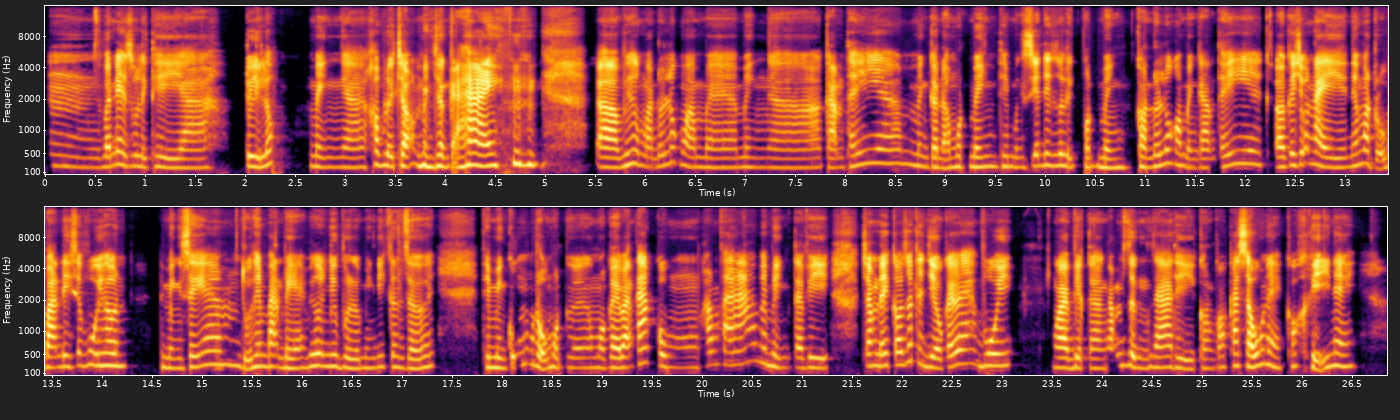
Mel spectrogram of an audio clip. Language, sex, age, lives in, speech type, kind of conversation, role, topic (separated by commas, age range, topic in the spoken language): Vietnamese, female, 20-24, Vietnam, conversation, podcast, guest, Chuyến du lịch nào trong đời khiến bạn nhớ nhất, và vì sao?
